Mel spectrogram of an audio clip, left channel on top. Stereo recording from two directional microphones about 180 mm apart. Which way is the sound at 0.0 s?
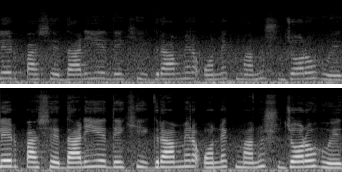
55° right (ahead or behind).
